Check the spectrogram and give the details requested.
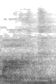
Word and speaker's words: Barthes: Yo digo Barthes, pero Julio ayer lo pronunció bien y ahora me da una vergüenza. Roland Barthes.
